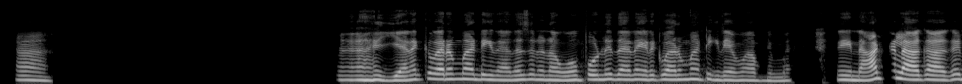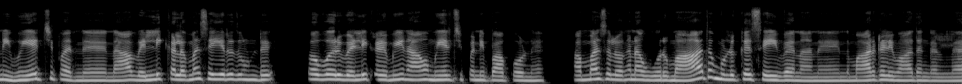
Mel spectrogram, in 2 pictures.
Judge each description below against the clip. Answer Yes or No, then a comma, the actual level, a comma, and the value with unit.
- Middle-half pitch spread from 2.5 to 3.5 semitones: Yes, average, 2.8 semitones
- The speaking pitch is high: Yes, high, 210 Hz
